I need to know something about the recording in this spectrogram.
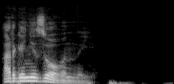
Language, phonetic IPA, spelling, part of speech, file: Russian, [ɐrɡənʲɪˈzovən(ː)ɨj], организованный, verb / adjective, Ru-организованный.ogg
- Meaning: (verb) past passive perfective participle of организова́ть (organizovátʹ); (adjective) organized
